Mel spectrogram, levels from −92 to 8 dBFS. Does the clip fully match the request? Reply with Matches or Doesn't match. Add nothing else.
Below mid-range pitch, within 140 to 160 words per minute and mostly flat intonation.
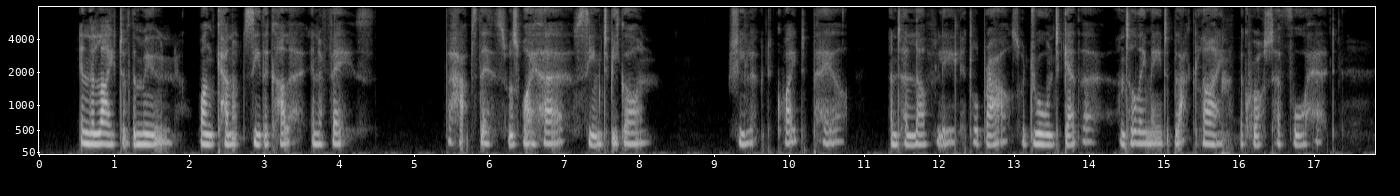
Doesn't match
